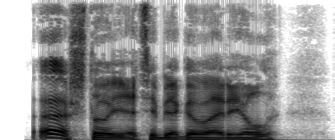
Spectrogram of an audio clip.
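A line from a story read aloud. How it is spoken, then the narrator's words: Snorting vulture. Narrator (Russian): фыркнул стервятник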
